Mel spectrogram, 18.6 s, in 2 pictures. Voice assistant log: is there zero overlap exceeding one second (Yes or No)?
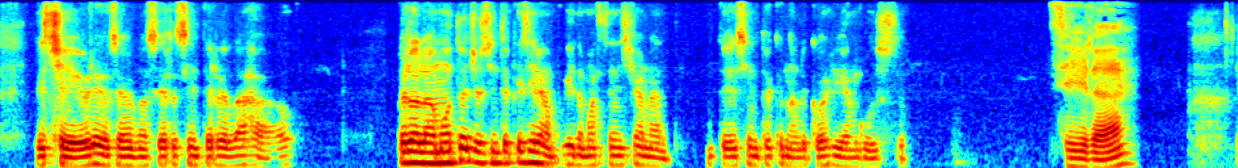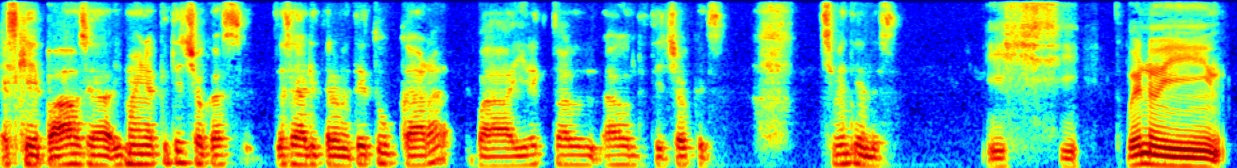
Yes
